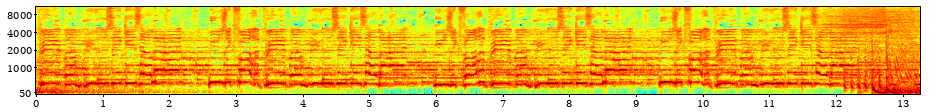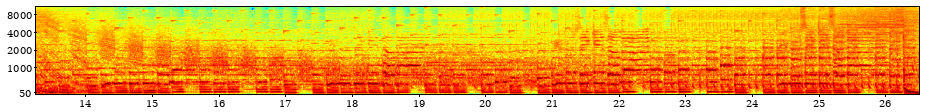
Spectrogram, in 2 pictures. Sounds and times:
Trance music: 0:00.0 - 0:26.5.

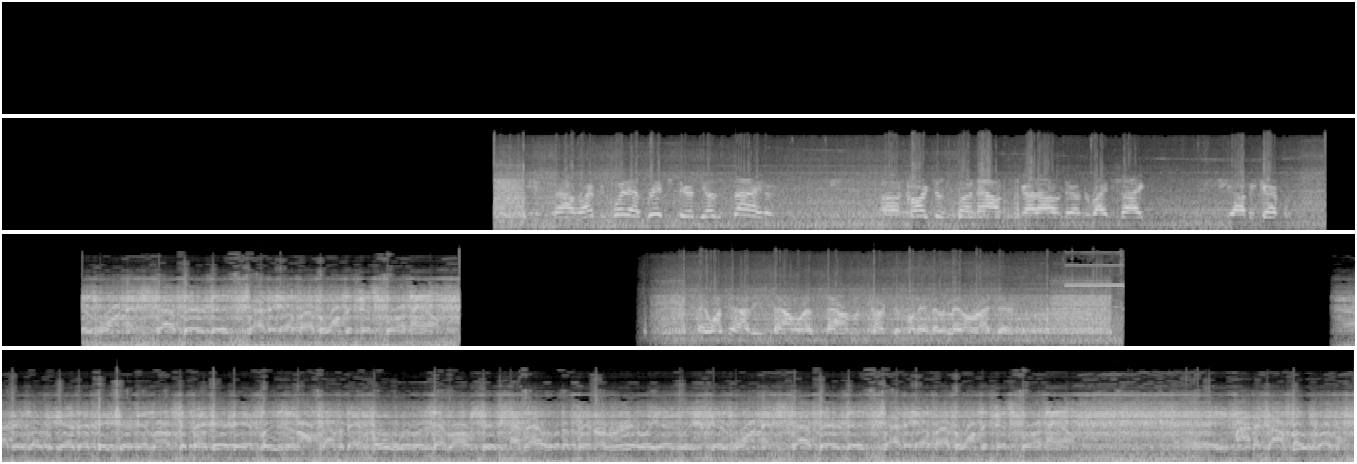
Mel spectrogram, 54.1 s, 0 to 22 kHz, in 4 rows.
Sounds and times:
Speech: 0:18.5 - 0:21.3, 0:22.3 - 0:25.0, 0:25.7 - 0:26.5, 0:27.9 - 0:31.6, 0:33.8 - 0:37.5, 0:40.4 - 0:51.4, 0:52.3 - 0:54.1
Motor vehicle (road): 0:18.5 - 0:26.8, 0:33.4 - 0:38.3, 0:40.4 - 0:54.1.

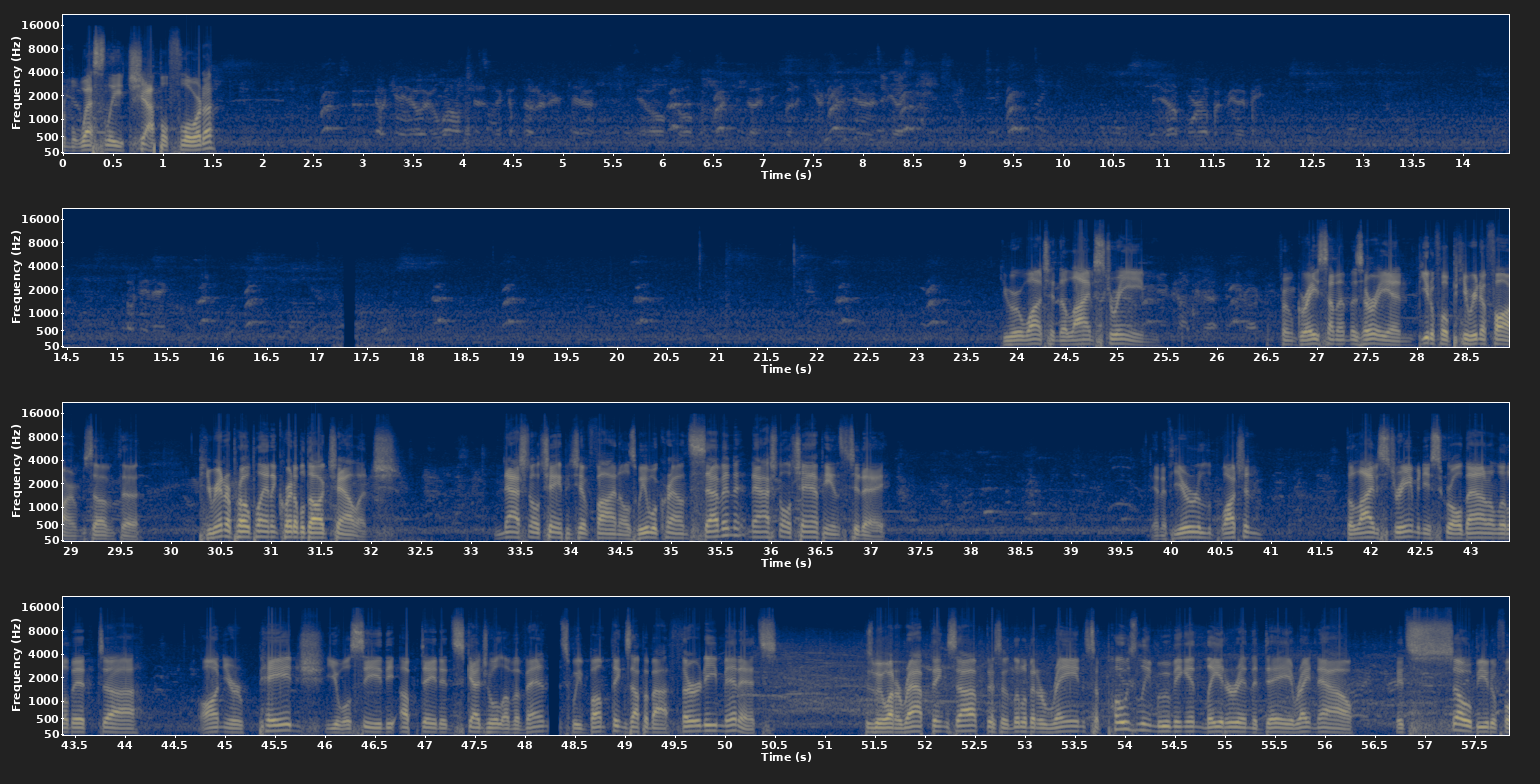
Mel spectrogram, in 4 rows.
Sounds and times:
Speech: 0:00.0 - 0:01.6, 0:23.8 - 0:29.7, 0:30.3 - 0:32.4, 0:33.2 - 0:37.2, 0:39.8 - 0:40.9, 0:41.8 - 0:44.2, 0:44.8 - 0:50.6, 0:51.4 - 0:57.8
Yip: 0:18.2 - 0:19.1, 0:23.0 - 0:23.3, 0:37.2 - 0:38.9.

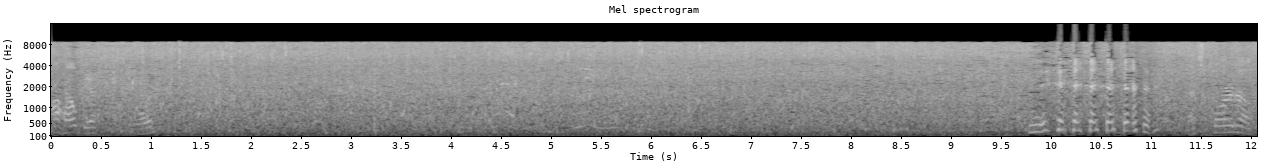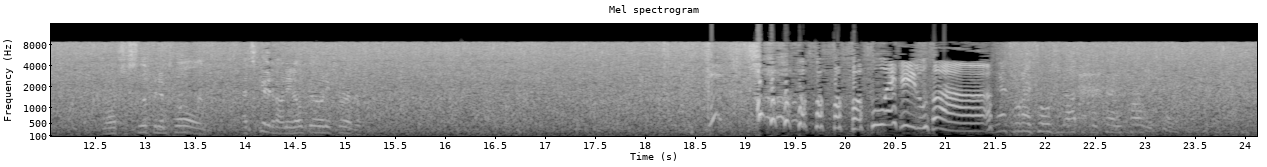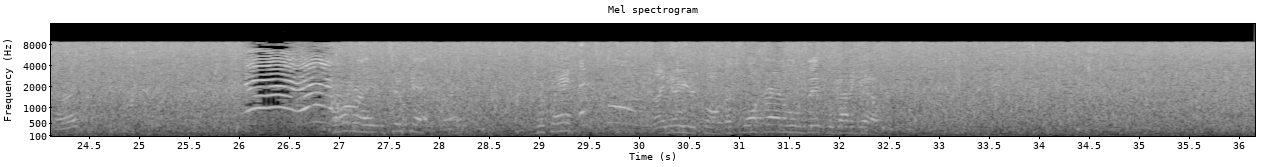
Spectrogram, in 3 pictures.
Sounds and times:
Waterfall: 0:00.0 - 0:36.1.

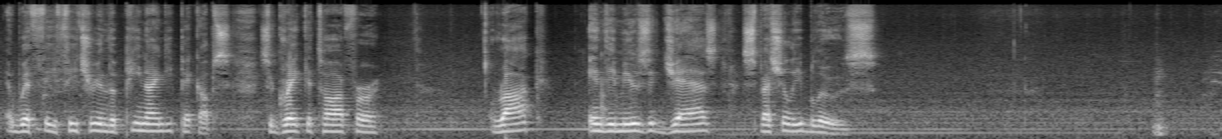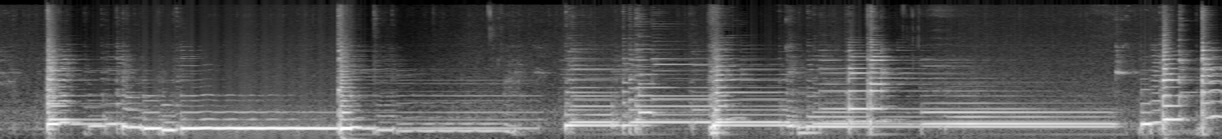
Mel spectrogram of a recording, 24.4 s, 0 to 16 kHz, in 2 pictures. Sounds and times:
Electric guitar: 0:11.5 - 0:24.4.

